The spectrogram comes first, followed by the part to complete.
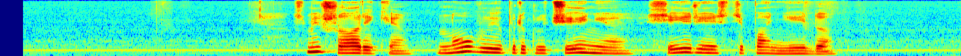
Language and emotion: Russian, sad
